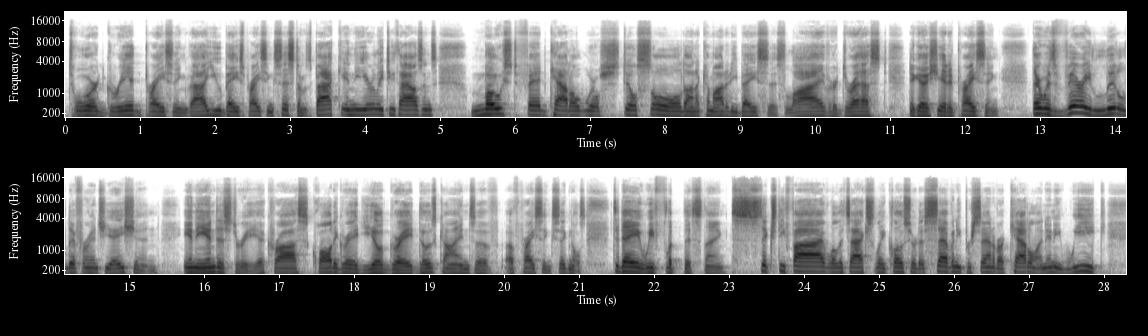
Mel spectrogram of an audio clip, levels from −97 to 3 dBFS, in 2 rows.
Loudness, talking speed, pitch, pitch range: -20 LUFS, 135 wpm, 130 Hz, 120-145 Hz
